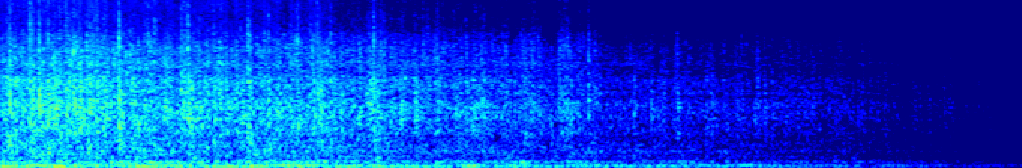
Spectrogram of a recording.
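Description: Car interior driving sound effect: a steady low engine and road rumble with a hiss over it, fading out gradually to silence near the end.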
